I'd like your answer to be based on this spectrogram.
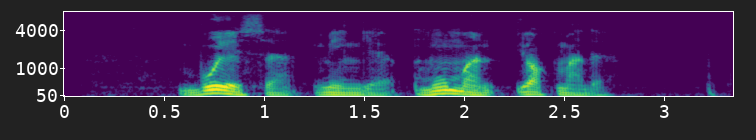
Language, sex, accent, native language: Uzbek, male, Andijon, Uzbek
